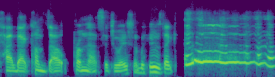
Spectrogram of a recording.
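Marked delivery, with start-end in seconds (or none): 2.8-4.1 strange, very high, loud yelp. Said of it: "I don't even know how you project that sound".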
